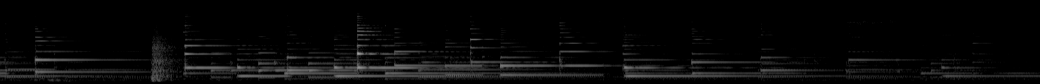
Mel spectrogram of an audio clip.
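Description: Solo harp being plucked: a slow melody over chords, each note ringing and dying away. The notes grow sparser and quieter near the end.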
